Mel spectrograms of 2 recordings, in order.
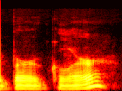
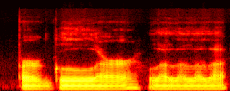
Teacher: I'm not bringing my tongue up. I'm not doing a light L or a full L consonant. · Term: half L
